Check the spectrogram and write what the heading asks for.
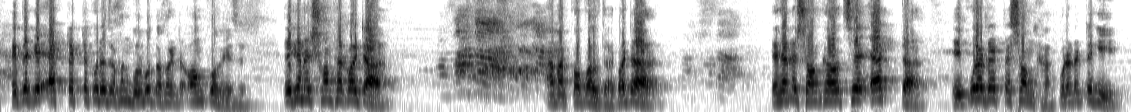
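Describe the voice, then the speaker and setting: High-voiced man teaching a math class. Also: slight background noise. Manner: asks pupils repeated questions, answers himself; chiding, teasing asides.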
